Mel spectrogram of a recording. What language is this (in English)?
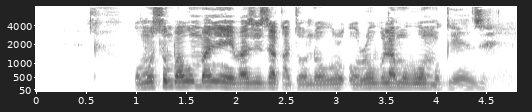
Ganda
